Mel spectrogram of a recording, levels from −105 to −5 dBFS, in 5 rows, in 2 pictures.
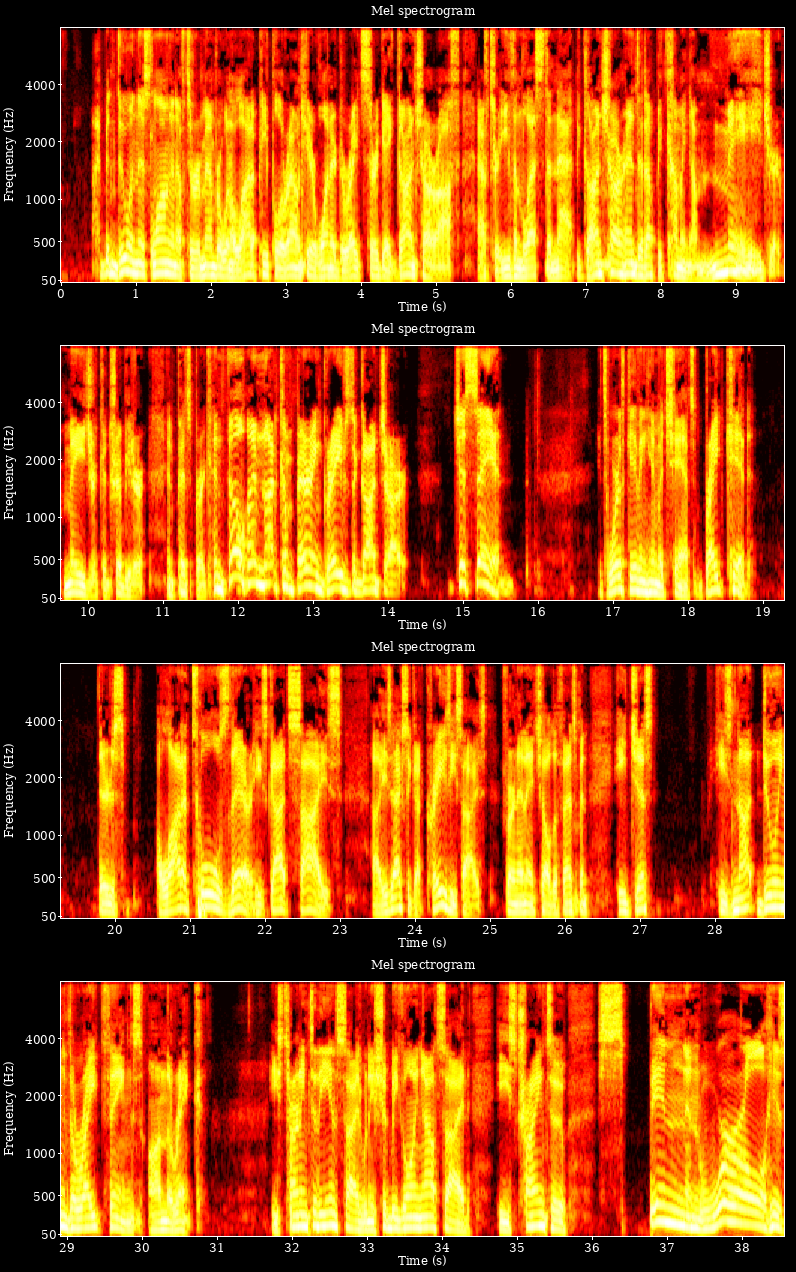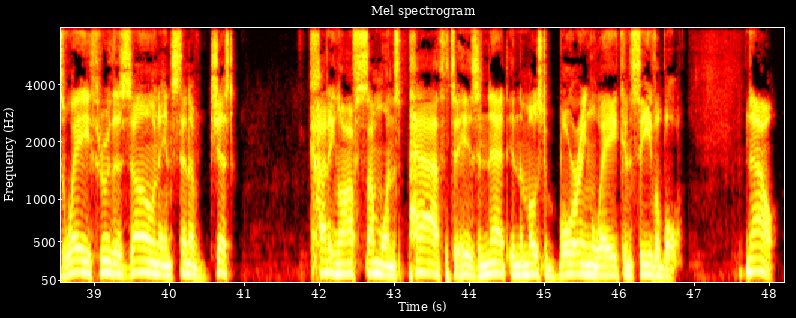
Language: English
